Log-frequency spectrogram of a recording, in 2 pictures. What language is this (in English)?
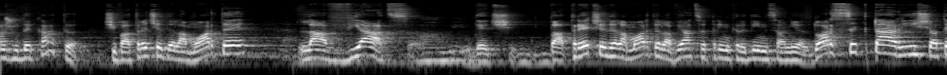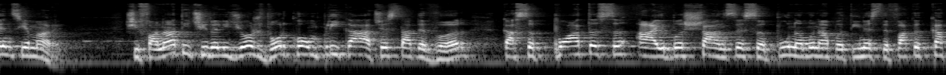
Romanian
